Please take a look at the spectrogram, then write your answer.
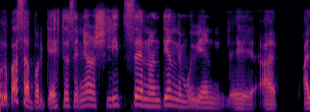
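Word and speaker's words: Schlitzie: vestidito, pero que es un señor, que es Schlitze, ahí me lo anoté para pronunciarlo bien, Schlitze, que efectivamente era varón, pero vestido de mujer,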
